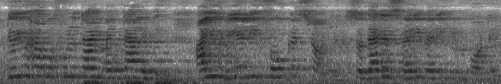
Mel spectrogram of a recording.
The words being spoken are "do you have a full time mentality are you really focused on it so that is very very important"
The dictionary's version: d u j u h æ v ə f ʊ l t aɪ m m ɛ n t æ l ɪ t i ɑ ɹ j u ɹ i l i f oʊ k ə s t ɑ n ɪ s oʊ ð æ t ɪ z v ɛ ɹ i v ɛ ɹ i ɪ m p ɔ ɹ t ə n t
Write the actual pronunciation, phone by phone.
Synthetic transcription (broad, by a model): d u j u h æ v ə f ʊ l t aɪ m m ɛ n t æ l ɪ t i ɑ ɹ j u ɹ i l i f oʊ k ə s t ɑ n ɪ s oʊ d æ t ɪ z v ɛ ɹ i v ɛ ɹ i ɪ m p ɔ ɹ t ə n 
